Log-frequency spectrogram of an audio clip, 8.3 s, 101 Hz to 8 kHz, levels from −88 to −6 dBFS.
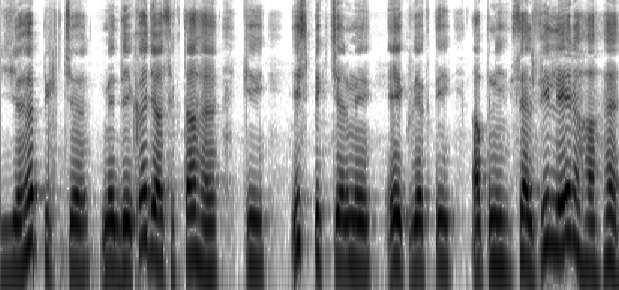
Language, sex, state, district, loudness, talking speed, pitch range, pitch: Hindi, male, Chandigarh, Chandigarh, -15 LUFS, 130 wpm, 140-160 Hz, 145 Hz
